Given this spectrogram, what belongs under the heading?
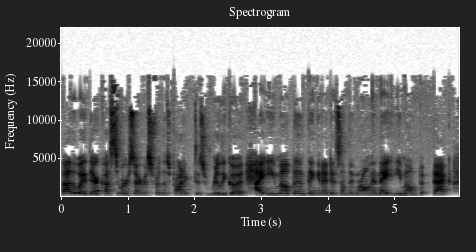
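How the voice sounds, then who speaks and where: At a fairly quick clip, a woman delivers her words. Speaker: home tutorial maker. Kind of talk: tutorial. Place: home room. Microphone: camera far.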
